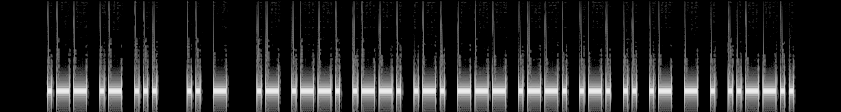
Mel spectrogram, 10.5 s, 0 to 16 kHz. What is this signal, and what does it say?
Morse code, heard as a keyed tone, about 22 wpm, 700 Hz. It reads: WAS IT APPROPRIATE?
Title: Sentences from Top 1000 Words - Review Part 5 - 22wpm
